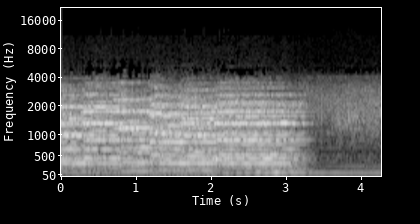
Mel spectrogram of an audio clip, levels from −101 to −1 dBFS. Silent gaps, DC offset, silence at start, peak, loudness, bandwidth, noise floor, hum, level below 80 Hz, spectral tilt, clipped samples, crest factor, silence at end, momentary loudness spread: none; under 0.1%; 0 s; -8 dBFS; -18 LUFS; 5 kHz; -43 dBFS; none; -64 dBFS; -7 dB/octave; under 0.1%; 14 dB; 0 s; 18 LU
